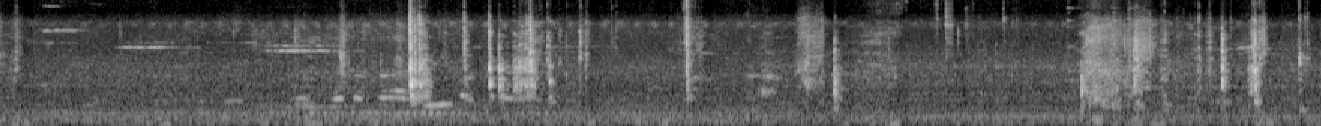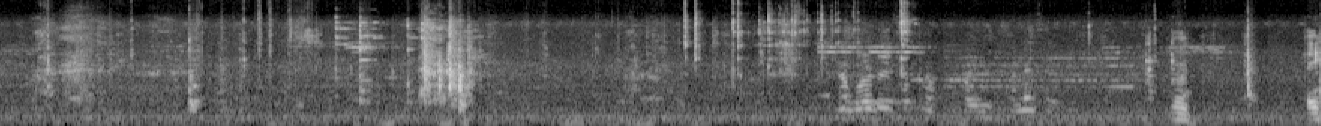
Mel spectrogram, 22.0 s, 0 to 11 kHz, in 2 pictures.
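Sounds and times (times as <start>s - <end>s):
hand tools clinking on metal: 2.8s - 5.0s, 13.0s - 15.1s, 16.2s - 18.8s.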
